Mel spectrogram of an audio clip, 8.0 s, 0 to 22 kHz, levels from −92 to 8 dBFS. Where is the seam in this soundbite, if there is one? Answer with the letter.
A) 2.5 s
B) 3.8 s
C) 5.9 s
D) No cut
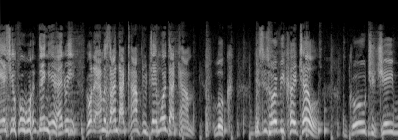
A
